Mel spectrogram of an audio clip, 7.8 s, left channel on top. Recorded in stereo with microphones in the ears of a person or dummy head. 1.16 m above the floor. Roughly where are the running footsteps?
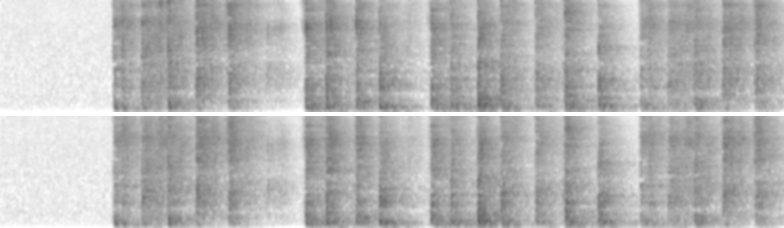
Centre.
